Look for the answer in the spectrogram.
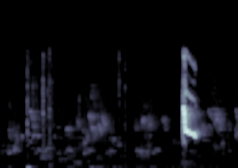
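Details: Female Mountain White-eye kept caged in Malang, East Java, calling to arouse males: faint scattered twittering and a click, then a single loud, shrill, falling note with a brief buzzy tail.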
